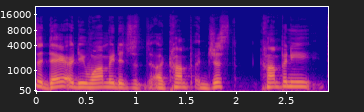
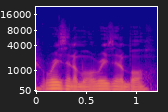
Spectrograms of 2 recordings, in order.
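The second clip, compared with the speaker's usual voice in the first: low, much softer approval; low approving murmur; 11 semitones lower, 5 dB quieter than usual. Real, not acted. Agreeing with chat, low soft approval. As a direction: nod it through quietly.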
